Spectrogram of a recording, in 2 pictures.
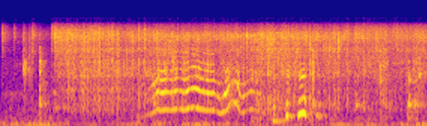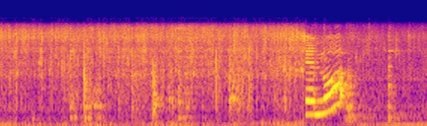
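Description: Onion, mint, green chillies and curry leaves frying in a pan at home, a continuous sizzle with repeated spoon scraping and stirring, while brief warbling electronic tones sound twice in the background.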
